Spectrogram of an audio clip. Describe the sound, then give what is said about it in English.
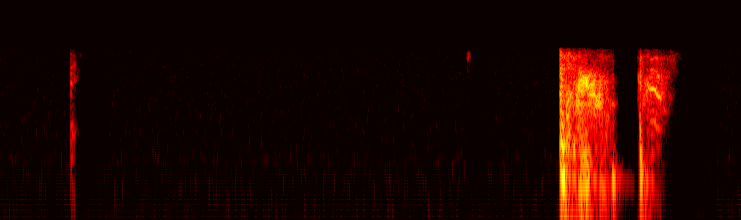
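Coughing after a drink went down the wrong way: two short, harsh coughs close together come after near silence. “Please excuse me. Road's dry. Trying to drink something while I'm talking goes down the wrong way.”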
